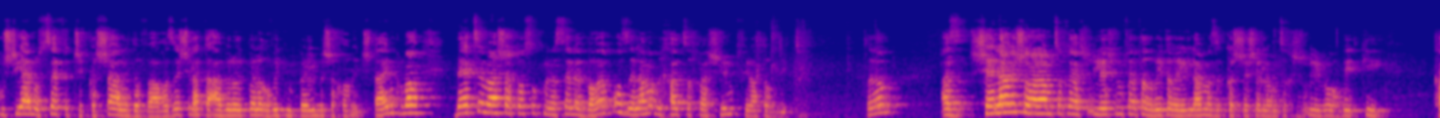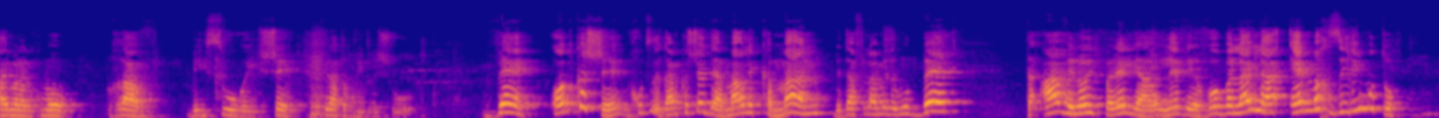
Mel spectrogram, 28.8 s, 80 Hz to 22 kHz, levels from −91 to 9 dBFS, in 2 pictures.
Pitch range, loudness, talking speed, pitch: 175-245 Hz, -21 LUFS, 160 wpm, 195 Hz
